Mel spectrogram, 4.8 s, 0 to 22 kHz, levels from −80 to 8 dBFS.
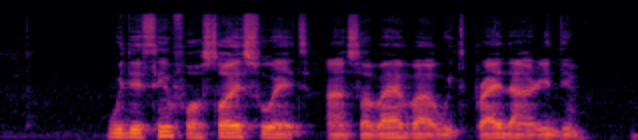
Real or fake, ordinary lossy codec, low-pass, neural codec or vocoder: fake; none; 14.4 kHz; vocoder, 44.1 kHz, 128 mel bands every 512 samples, BigVGAN v2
